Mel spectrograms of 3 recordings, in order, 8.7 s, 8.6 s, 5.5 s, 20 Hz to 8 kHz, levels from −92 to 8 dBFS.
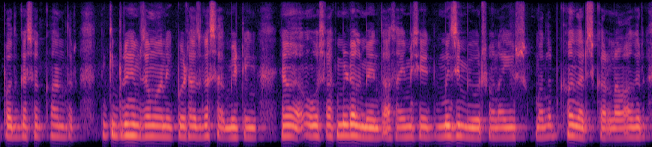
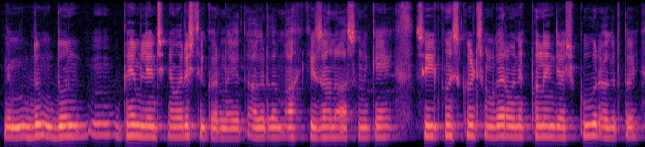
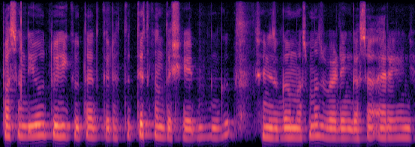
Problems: constant background noise, low volume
